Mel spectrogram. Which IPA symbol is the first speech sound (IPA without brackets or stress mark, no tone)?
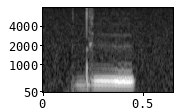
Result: d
